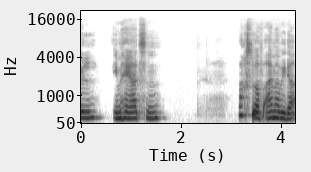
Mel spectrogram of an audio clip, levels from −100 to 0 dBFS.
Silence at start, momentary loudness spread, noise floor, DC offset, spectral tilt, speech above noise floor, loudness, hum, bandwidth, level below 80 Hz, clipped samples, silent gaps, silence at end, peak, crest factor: 0 s; 14 LU; -82 dBFS; under 0.1%; -6.5 dB/octave; 61 dB; -24 LUFS; none; 13 kHz; -74 dBFS; under 0.1%; none; 0 s; -6 dBFS; 18 dB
